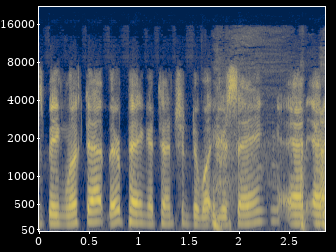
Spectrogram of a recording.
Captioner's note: laugh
